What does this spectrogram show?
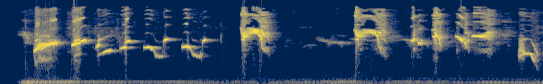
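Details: Oriental magpie-robin, a kept bird's lure song used to provoke a rival into singing and fanning its tail: bursts of bright whistled notes sliding up and down mixed with harsh scratchy notes, a pause, then more phrases over a steady low hum.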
